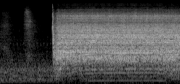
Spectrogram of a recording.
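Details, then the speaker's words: Chinese 110cc quad with no spark, owner swapping wires by trial without a schematic: a sudden high, steady electric whir as the starter spins; no firing or compression beats heard, owner unsure the engine itself is turning. "spins the starter so I know it doesn't go there"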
